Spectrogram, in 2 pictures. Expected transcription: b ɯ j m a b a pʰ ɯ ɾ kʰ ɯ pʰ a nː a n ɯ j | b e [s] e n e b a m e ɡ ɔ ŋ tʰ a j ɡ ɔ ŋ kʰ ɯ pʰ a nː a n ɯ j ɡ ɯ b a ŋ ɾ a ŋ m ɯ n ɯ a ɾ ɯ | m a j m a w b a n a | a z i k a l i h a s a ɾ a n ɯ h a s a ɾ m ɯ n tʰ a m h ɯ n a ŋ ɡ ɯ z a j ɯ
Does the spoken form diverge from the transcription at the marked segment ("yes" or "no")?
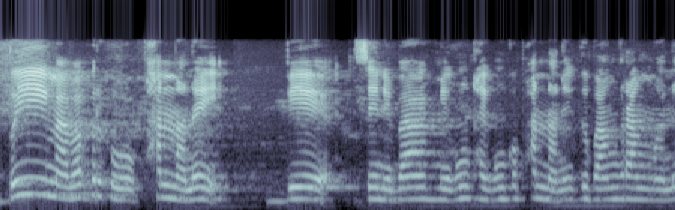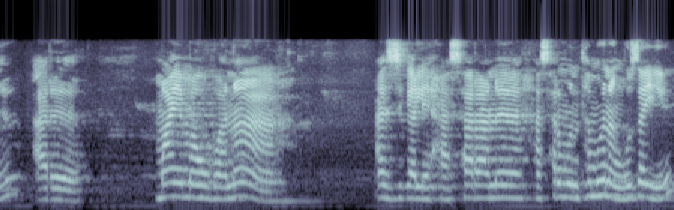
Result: yes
